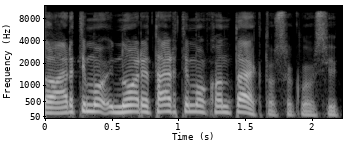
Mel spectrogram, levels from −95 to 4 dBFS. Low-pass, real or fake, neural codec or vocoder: 9.9 kHz; real; none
